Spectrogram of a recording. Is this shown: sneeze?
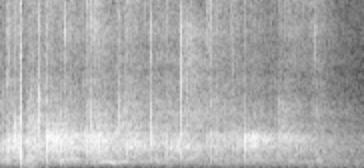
no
